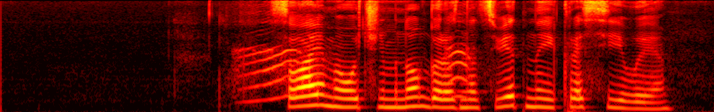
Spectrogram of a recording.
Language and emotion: Russian, neutral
